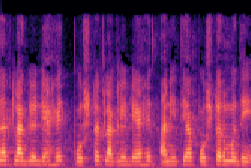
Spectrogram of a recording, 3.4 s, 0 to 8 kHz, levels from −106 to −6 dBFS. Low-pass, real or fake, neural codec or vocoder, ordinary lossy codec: 7.2 kHz; fake; vocoder, 22.05 kHz, 80 mel bands, WaveNeXt; MP3, 64 kbps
